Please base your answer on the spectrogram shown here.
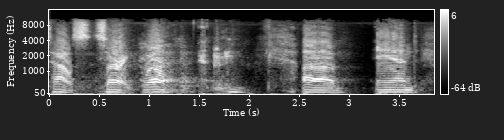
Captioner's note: laughter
